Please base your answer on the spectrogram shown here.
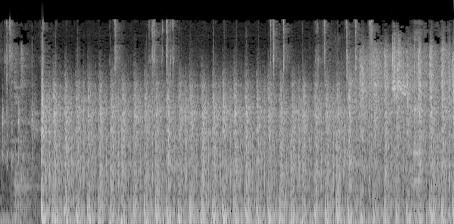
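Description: Automatic turret gunfire in a video game, a loud, dense stream of rapid shots that starts abruptly and keeps firing without a break to the end.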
